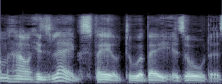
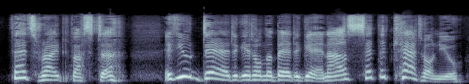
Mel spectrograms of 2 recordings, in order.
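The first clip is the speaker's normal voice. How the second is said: high, firm mother's voice; scolding mother; 10 semitones higher, 4 dB louder than usual. Acted. Mother warns the dog off the bed, scolding.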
